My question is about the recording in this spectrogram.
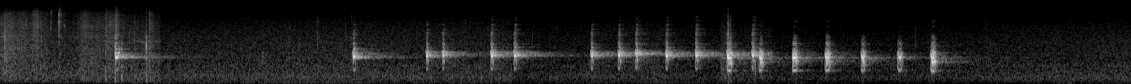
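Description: Dry leaves crunching underfoot with a snap about a second in, then a run of about fifteen sharp, short turkey clucks, irregularly spaced and bunching closer together in the middle, over about six seconds.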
